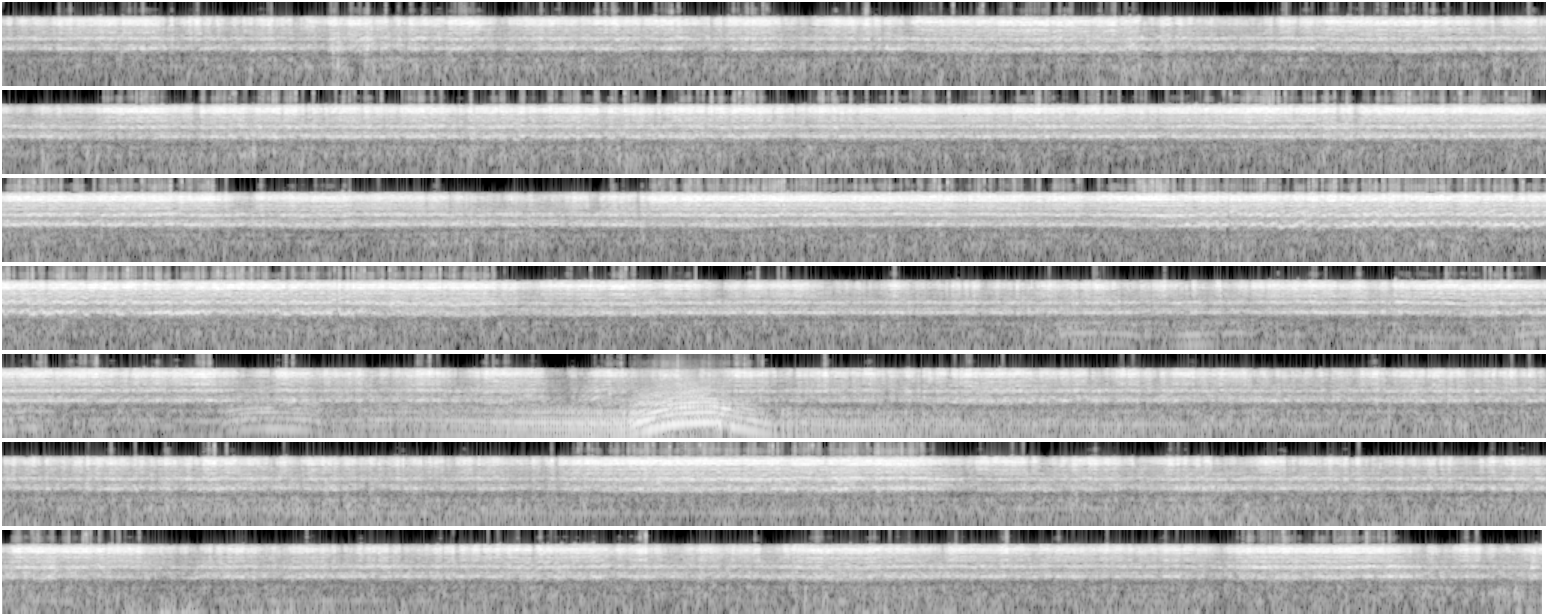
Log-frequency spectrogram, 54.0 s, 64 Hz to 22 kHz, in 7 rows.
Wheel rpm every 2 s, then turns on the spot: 230, 230, 220, 220, 230, 230, 230, 240, 230, 230, 220, 190, 200, 220, 230, 230, 190, 200, 230, 230, 230, 220, 230, 220, 230, 230, 230.
none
